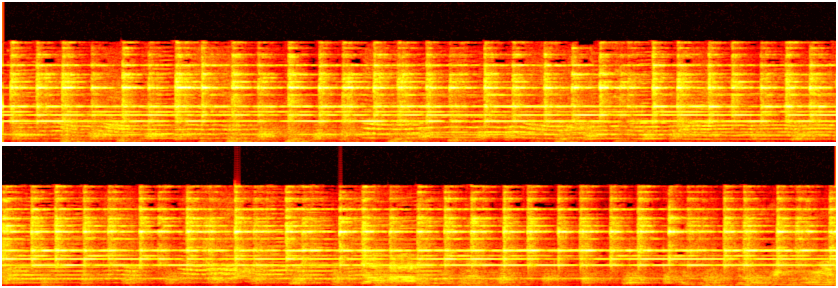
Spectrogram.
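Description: Devotional music for a Hindu aarti (harathi): a wavering melody over a regular drum beat, with a bell ringing continuously.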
